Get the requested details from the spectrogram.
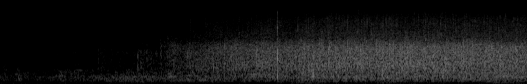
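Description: A large audience applauds, swelling to steady clapping.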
